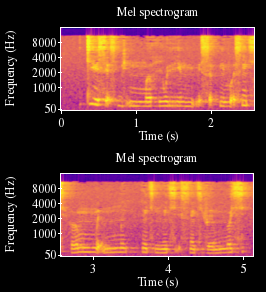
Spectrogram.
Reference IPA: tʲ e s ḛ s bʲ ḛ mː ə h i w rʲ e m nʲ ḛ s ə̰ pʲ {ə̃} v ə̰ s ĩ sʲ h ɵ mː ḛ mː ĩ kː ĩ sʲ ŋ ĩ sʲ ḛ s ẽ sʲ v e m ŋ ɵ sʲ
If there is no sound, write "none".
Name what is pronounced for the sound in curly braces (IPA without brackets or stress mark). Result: ə̃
